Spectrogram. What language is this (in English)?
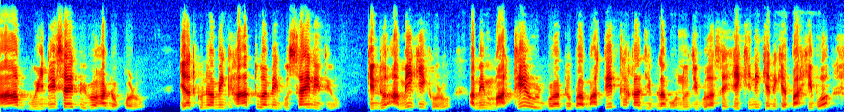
Assamese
